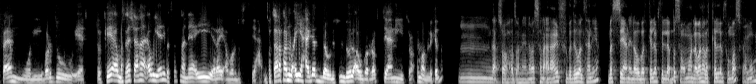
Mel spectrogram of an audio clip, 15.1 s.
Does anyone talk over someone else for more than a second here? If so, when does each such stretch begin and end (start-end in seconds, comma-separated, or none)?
none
